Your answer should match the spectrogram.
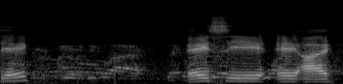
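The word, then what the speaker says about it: açaí: for it is uh AI how do you pronounce it a a a a a i aai aai yes and I finally had some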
